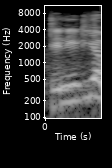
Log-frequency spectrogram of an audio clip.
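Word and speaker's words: ctenidia: तो श्वसन के लिए इसको गिल्स नहीं बोलते, इसको टिनिडिया बोलते हैं। गिल्स जैसी ही रचना होती है लेकिन विशेष नाम इसका है टिनिडिया। सी साइलेंट होता है।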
